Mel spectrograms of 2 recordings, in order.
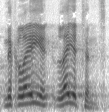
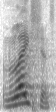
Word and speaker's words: Nicolaitans: Likewise, you also have those who hold to the teaching of the Nicolaitans. I haven't said that right yet. Nicolaitans, thank you, the Nicolaitans.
